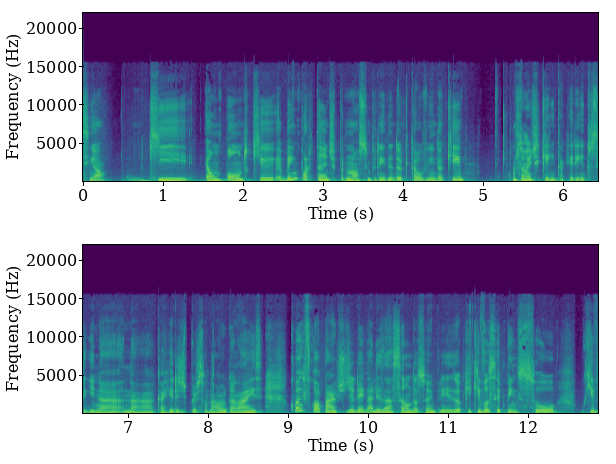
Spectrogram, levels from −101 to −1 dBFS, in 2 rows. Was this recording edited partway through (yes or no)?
no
